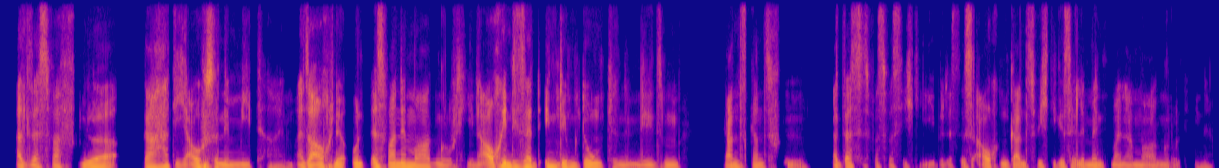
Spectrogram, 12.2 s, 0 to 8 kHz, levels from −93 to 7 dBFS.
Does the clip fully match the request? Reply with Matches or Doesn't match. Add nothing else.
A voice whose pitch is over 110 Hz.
Doesn't match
